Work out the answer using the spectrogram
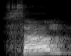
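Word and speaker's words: psalm: ए एल एम में पी और एल दोनों साइलेंट है हाई का उच्चारण एच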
